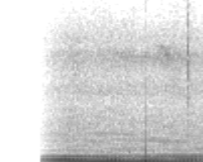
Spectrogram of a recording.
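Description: A steady mechanical hum on a fixed pitch sets in about a third of a second in, with a faint click near the middle.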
